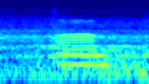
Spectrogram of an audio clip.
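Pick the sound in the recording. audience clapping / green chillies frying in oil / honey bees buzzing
honey bees buzzing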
